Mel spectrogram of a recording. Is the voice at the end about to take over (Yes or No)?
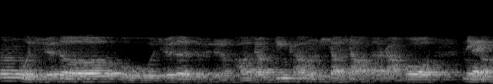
No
